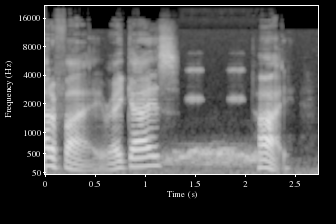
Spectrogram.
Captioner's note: crickets chirping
